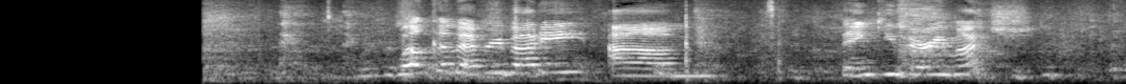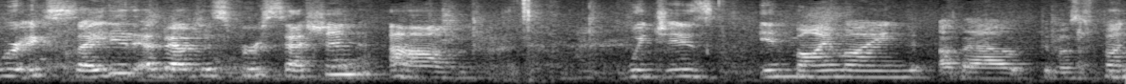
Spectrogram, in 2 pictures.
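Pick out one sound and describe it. A middle-aged woman speaks calmly nearby.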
